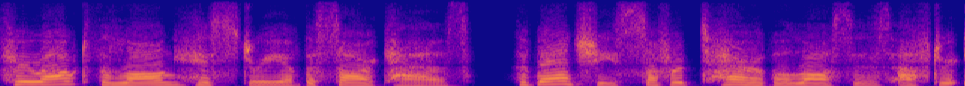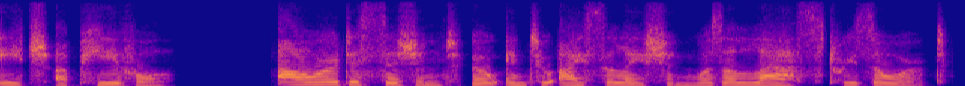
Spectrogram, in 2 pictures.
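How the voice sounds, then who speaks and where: A woman's voice: medium pitch, measured pace, pushed and bright, no room sound, low-quality recording. A woman voicing a dignified, proud, solemn matron of an ancient people in a video game, stately and formal. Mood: solemn pride. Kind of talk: game character voice acting.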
